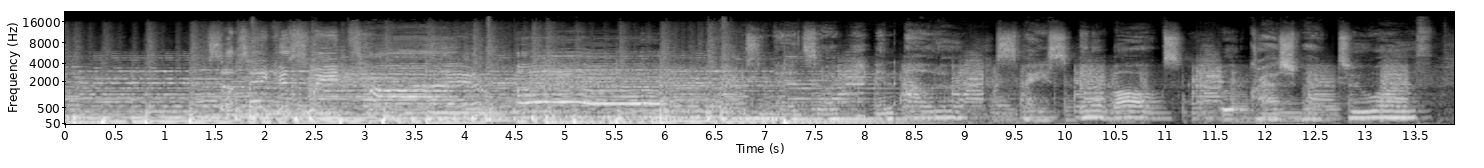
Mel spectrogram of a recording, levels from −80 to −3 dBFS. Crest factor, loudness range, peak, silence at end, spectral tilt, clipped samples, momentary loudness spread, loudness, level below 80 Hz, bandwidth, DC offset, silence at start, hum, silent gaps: 12 dB; 7 LU; 0 dBFS; 0 s; -4.5 dB/octave; under 0.1%; 8 LU; -13 LUFS; -22 dBFS; 18.5 kHz; under 0.1%; 0 s; none; none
